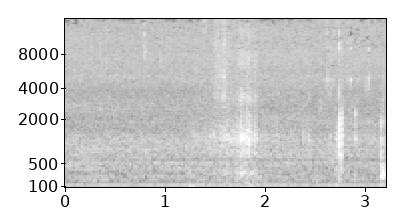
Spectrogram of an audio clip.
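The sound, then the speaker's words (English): Someone takes a quiet sip of water, with a few soft, wet mouth sounds and swallows spaced over a few seconds against a low background hum, no talking. “Let me get a drink of water real quick.”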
